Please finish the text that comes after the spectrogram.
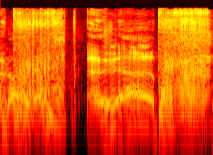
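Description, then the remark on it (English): Loud, buzzy fart noises in three sustained bursts separated by brief gaps, with wobbling pitch that sounds like a voice imitating flatulence. “Shitting and farting.”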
